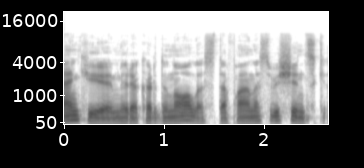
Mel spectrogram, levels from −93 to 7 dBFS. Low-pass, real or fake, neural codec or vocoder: 10.8 kHz; real; none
